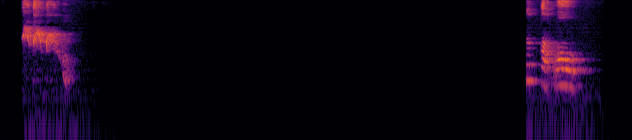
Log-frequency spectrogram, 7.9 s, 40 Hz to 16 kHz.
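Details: Congo African grey parrot, a 4-year-old adopted pet kept with a flock of parrots, giving a spoken greeting: a short descending vocal phrase, a long silence, then a second brief voiced burst with clear harmonics.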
